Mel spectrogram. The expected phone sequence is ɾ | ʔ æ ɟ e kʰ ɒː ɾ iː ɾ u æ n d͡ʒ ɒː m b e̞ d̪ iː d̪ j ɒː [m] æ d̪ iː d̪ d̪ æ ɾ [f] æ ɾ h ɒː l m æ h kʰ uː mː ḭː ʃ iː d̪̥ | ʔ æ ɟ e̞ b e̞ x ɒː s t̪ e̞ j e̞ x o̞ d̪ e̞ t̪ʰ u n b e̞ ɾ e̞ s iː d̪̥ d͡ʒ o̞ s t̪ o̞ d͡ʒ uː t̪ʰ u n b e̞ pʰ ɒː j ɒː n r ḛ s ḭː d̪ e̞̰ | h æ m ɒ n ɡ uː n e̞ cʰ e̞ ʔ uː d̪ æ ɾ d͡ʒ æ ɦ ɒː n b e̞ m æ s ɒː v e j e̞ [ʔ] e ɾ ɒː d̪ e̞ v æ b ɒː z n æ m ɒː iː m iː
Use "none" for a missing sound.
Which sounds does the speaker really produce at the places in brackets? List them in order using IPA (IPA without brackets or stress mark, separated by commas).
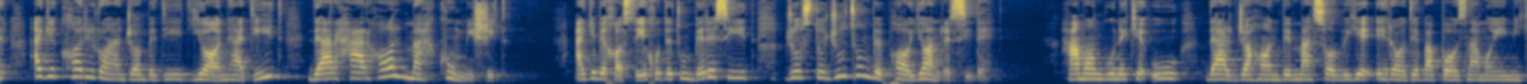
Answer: n, h, ʔ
